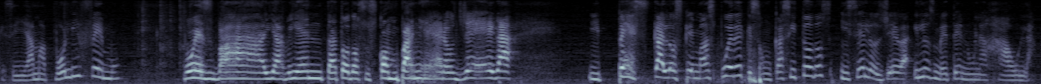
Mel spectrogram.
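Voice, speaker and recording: Animated Mexican woman storyteller. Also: a little high, measured pace. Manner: animated, dramatic, addresses listeners directly. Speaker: storyteller host. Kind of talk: children's storytelling.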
